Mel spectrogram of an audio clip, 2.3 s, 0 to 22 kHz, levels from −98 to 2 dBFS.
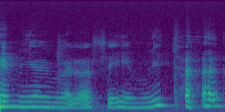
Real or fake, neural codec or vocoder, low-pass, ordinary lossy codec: real; none; none; none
